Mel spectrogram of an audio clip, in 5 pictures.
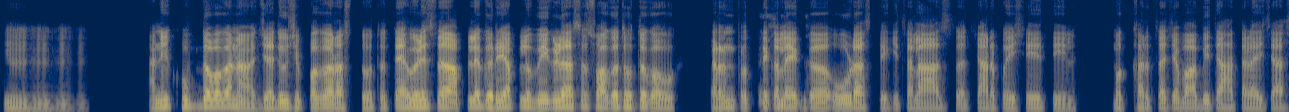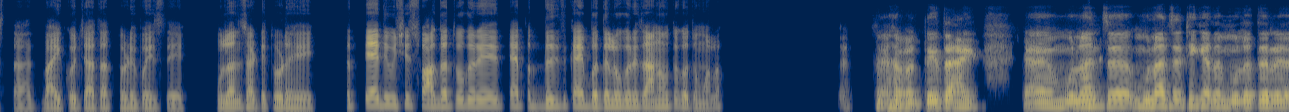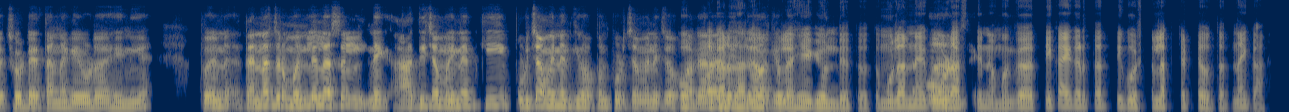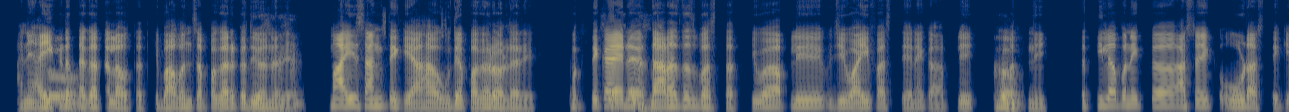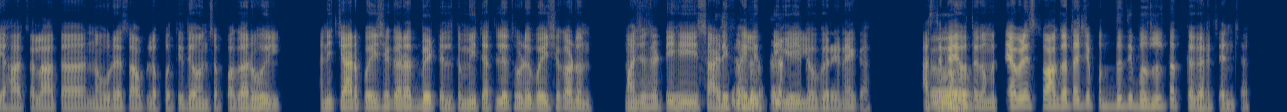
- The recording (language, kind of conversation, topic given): Marathi, podcast, घरी परत आल्यावर तुझं स्वागत कसं व्हावं?
- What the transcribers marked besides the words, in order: chuckle; laughing while speaking: "हो, हो, ते तर आहे"; chuckle; laughing while speaking: "बाबांचा पगार कधी होणार आहे?"; chuckle; laughing while speaking: "उद्या पगार होणार आहे"; chuckle; in English: "वाईफ"; laughing while speaking: "साडी पहिली"; chuckle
